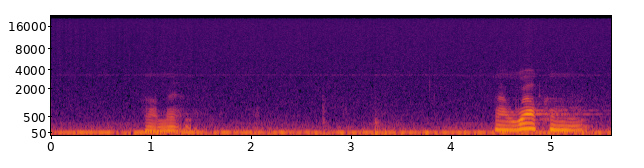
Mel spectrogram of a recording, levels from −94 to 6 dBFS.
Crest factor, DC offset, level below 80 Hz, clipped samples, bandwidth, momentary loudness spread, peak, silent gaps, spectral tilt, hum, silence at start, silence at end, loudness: 20 dB; under 0.1%; -32 dBFS; under 0.1%; over 20 kHz; 15 LU; -8 dBFS; none; -8 dB/octave; none; 0 s; 0 s; -29 LUFS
